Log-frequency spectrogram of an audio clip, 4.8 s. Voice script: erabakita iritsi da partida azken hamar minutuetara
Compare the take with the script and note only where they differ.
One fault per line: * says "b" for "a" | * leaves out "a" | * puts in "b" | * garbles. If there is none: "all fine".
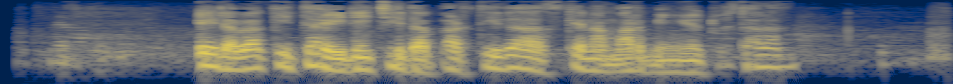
all fine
